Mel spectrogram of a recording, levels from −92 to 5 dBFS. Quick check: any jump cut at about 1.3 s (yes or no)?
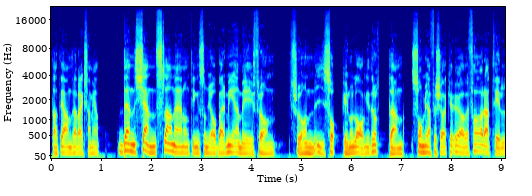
yes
